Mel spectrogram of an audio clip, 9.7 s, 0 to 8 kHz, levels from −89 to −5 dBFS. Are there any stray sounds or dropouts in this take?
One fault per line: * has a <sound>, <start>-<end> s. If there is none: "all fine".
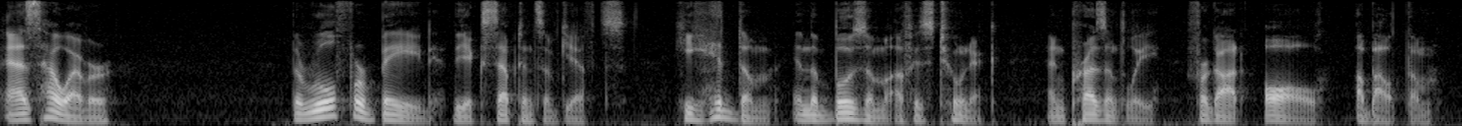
all fine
